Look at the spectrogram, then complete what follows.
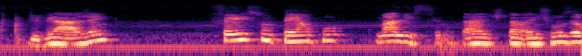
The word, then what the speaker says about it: malísimo: A diferença é que em espanhol vai ter um S só. A gente não tem dois S no espanhol, é um S só. Malíssimo. Mas a pronúncia é a mesma, íssimo. Ele continua.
